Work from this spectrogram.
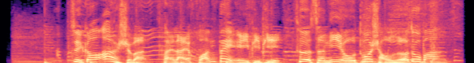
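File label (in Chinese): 男广告 APP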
